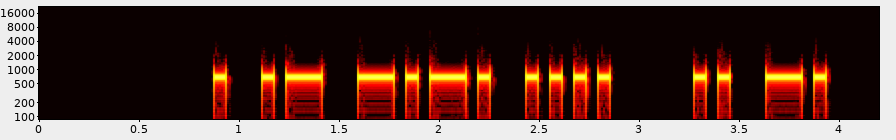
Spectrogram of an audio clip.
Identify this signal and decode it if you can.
Morse code, heard as a keyed tone, about 20 wpm, 700 Hz. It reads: EACH IN
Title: Sentences from Top 1000 Words - Review Part 1 - 20wpm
